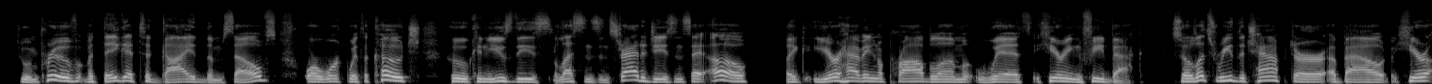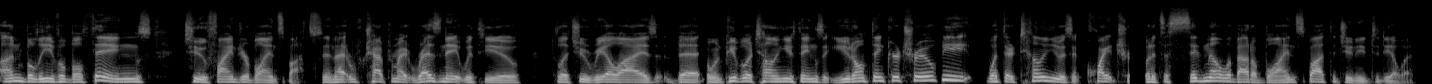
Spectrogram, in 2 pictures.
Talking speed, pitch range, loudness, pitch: 190 wpm, 115-145 Hz, -27 LUFS, 130 Hz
